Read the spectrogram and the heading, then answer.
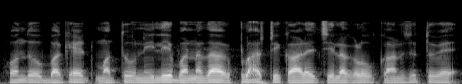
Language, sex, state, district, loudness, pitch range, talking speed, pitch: Kannada, male, Karnataka, Koppal, -16 LUFS, 95-105 Hz, 115 wpm, 95 Hz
